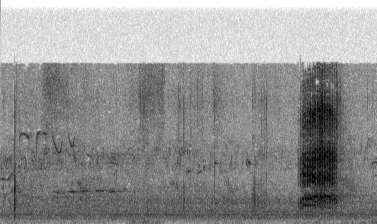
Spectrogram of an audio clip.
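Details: Monk parakeet gives one harsh, grating squawk of about a third of a second over steady outdoor hiss, among flowering trees where it feeds on blossoms.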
